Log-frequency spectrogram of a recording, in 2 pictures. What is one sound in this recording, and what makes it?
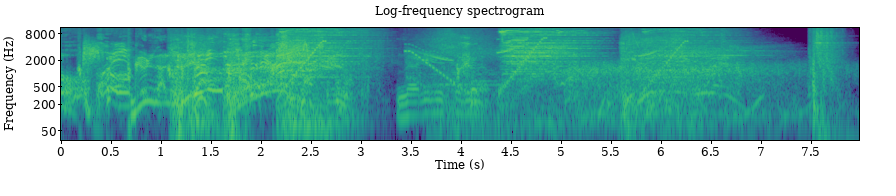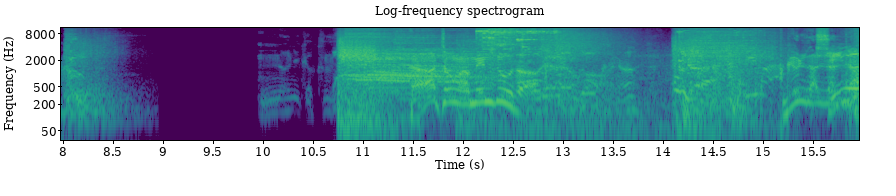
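Video game battle effects whoosh and crash.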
